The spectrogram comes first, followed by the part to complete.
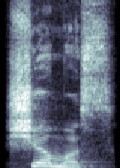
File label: "сьӧмӧс", Komi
